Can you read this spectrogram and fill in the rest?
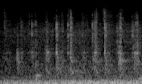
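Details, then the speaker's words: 2004 Nissan Maxima, tap test on the exhaust under the car: quick, tinny rattling buzz in uneven bursts over low engine hum, from a rotted-out heat shield loose against the exhaust toward the rear. "let's uh hit sounds like something rattling toward the back all right let me go further back and see what we can find"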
